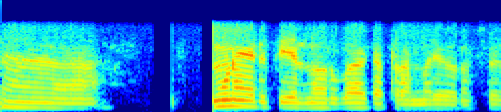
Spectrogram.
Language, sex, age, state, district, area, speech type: Tamil, male, 30-45, Tamil Nadu, Viluppuram, rural, conversation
